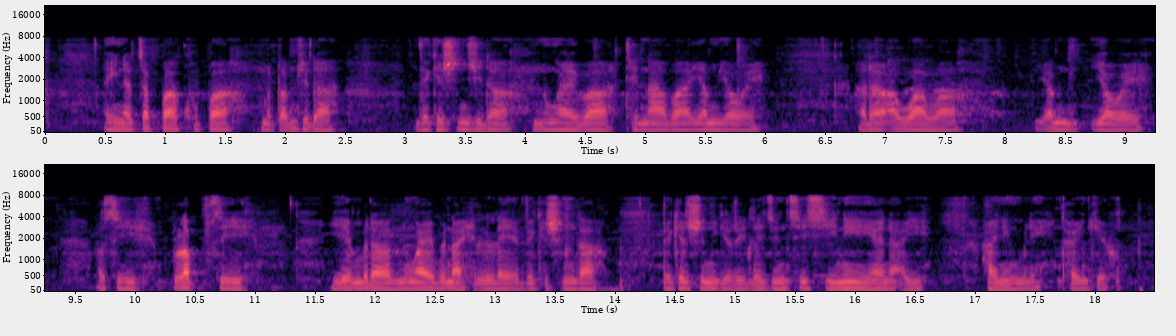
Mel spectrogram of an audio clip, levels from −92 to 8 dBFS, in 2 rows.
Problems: none marked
